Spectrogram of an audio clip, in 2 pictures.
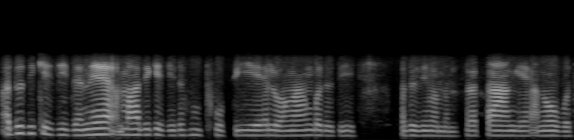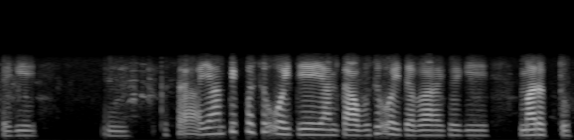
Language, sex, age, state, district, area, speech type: Manipuri, female, 60+, Manipur, Imphal East, rural, conversation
